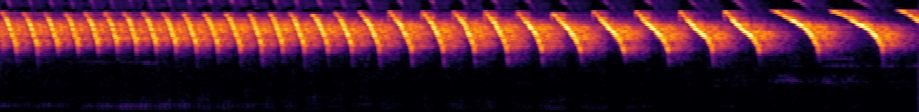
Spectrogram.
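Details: A canary sings a long series of high, downward-sliding notes, at first rapid, then gradually slowing into broader, more spaced swoops.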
